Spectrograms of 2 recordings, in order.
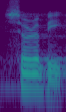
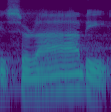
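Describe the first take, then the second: First: Surabhi stressed up front, SUR-uh-bee; correct name pronunciation. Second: Surabhi drawn out on the middle, sur-RAAH-bee; Chinese-style mispronunciation. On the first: Speaker shows how you pronounce her name, SUR-uh-bee. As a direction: say Surabhi with a quick, light middle vowel. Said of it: "that's how you pronounce her name". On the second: Speaker mimics how China says it, long sur-RAAH-bee. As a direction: stretch and stress the "RAH" in Surabhi. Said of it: "in China, they always say it". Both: Shown as a demonstration.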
